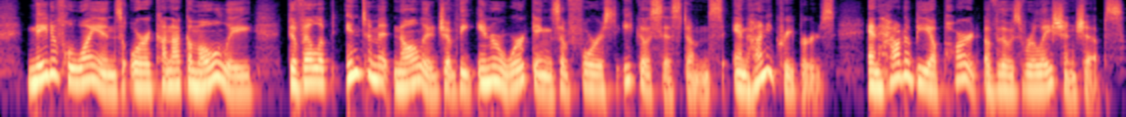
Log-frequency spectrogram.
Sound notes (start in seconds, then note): none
